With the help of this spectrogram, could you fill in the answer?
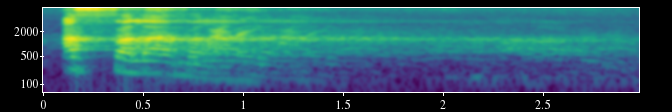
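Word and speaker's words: السلام عليكم: আসসালামু আলাইকুম। সালাম দেওয়ার সময় যে সরা এইযে আ উচ্চারণ এটা যেন ঠিক থাকে। আ এরপরে হইল সিন।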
